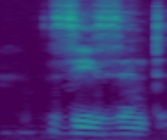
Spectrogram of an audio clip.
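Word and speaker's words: sind: you you're very nice zint Za net notice the pronunciation of the s's zint also the pronunciation of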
